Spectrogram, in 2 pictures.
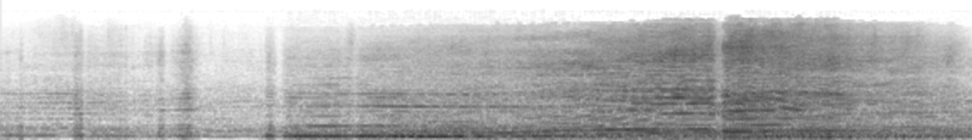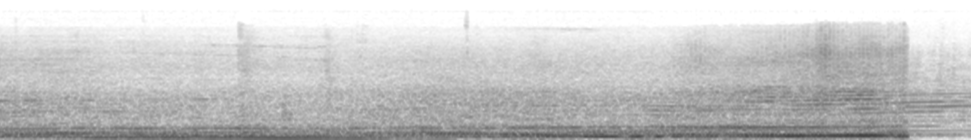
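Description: Race car engines drone steadily on a circuit two hours into a race, with two safety cars out, one car roaring loudly past midway with a rushing swell before the engine noise settles back to a continuous hum. No one speaks.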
